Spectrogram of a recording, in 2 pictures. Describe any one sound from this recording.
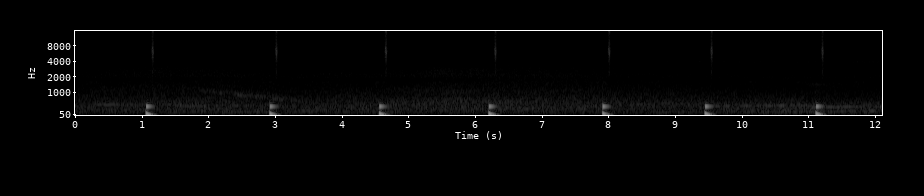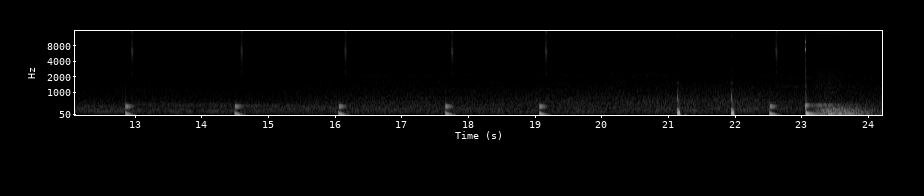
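Soft menu clicks tick at a steady pace as selections change.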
